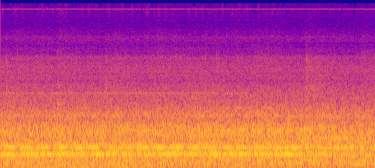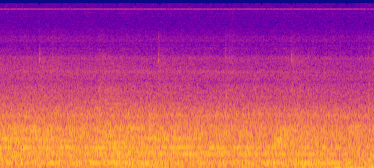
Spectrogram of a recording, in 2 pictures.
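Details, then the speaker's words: Rice mill after replacing two cracked shaft bearings and slackening the belt slightly: steady, even hum with no knocking, rumble or grinding; now runs smooth and quiet. "โอเคเงียบแล้วนะครับเงียบมาครับนี่ครับเงียบ"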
